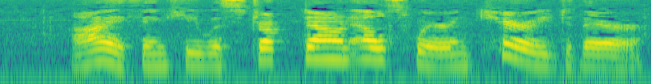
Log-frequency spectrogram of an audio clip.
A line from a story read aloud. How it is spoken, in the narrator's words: said the porter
